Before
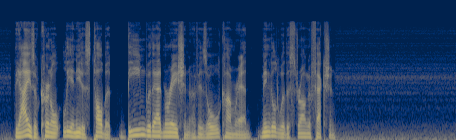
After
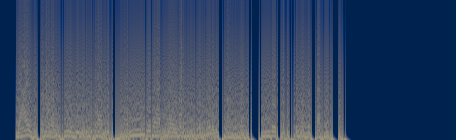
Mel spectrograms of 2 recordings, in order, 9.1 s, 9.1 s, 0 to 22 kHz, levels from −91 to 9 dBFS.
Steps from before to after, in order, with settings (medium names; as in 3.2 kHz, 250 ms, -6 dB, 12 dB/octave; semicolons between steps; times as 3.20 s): echo that smears into a reverb 500 ms, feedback 47%, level -6 dB; Schmitt trigger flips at -21 dBFS; trim -8.5 dB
